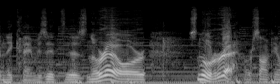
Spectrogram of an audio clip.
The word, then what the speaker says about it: Znurre: But if you want to do it properly, like it was intended to be pronounced, yeah, it would indeed be Snurre.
